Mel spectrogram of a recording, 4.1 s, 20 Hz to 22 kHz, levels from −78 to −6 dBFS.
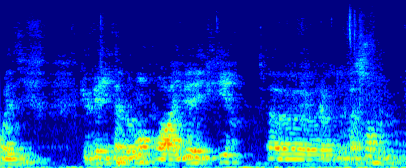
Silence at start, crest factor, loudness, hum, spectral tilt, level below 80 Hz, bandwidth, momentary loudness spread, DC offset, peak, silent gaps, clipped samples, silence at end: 0 s; 18 dB; -31 LUFS; none; -6.5 dB/octave; -54 dBFS; 19 kHz; 16 LU; under 0.1%; -12 dBFS; none; under 0.1%; 0 s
